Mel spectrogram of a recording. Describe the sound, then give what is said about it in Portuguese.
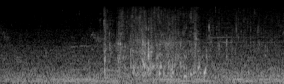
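A boat moves across water, with a steady low engine hum underneath and splashing, sloshing water rising in the middle before settling back to the drone. No one speaks. The boat is heading early in the morning toward the house of the victims. “Mas logo cedo, no dia seguinte, a gente pegou o barco rumo à casa das vítimas.”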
